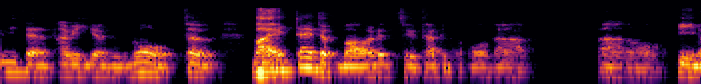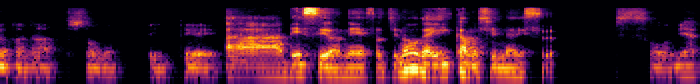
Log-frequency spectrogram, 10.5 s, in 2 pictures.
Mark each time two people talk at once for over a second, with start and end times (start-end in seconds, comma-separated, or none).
none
